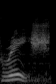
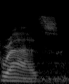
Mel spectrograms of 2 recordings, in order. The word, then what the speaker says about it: Ra's al Ghul: Beyond very thorough Terry the father's name was pronounced rich not razz a common mistake okay Batman Beyond says one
